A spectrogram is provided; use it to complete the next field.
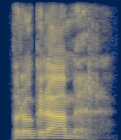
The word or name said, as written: programer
